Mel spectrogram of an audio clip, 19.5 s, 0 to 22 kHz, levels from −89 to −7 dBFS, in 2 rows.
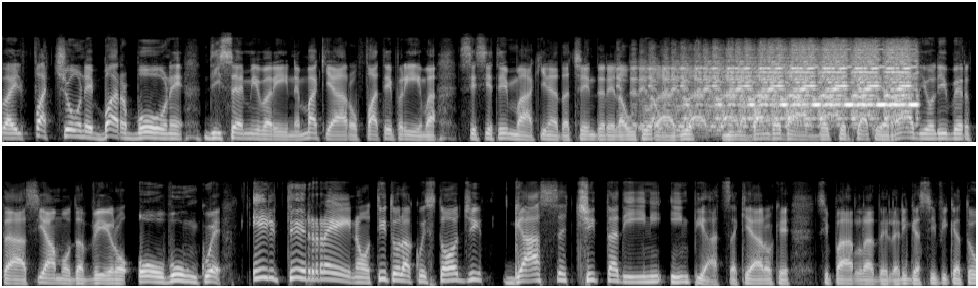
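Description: Feedback howl, 6.14 to 9.22 s: a loudspeaker-microphone loop gains each pass, building a tone near 1 kHz that peaks about 11 dB above the speech.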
